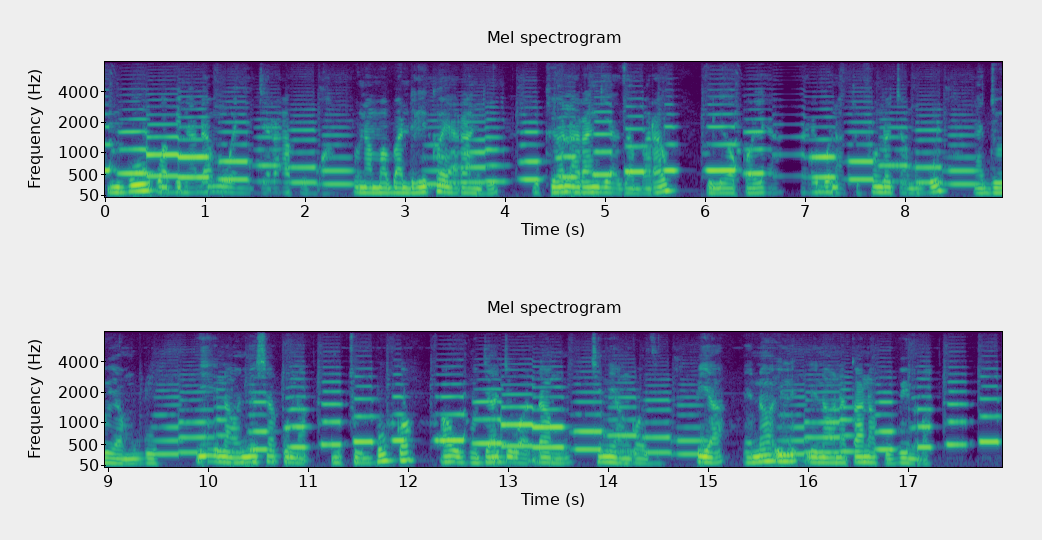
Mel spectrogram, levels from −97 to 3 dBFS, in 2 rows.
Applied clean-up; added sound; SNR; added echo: neural mask model RNNoise.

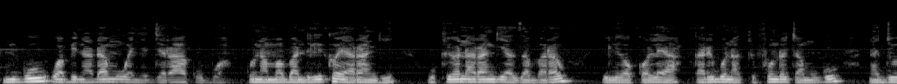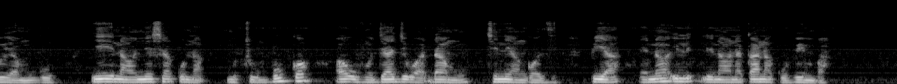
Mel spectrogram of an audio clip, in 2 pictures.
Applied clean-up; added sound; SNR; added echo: none; none; none; none.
